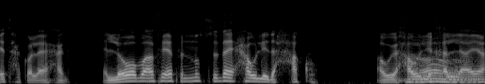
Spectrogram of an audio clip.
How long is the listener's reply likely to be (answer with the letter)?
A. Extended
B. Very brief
B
